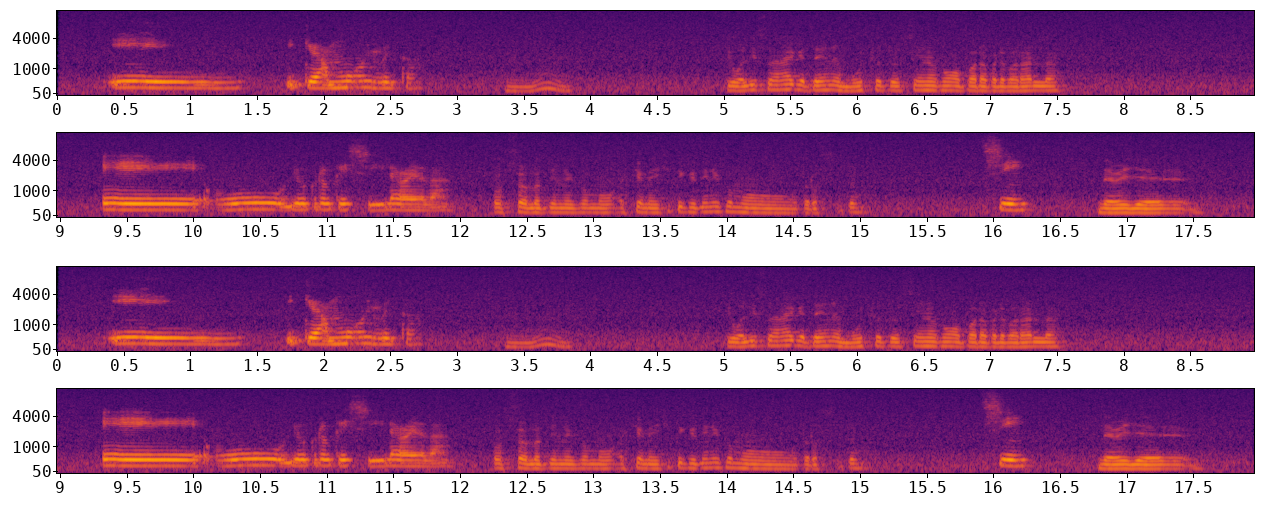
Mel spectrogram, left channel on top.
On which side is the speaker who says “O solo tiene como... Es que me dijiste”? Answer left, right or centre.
Left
